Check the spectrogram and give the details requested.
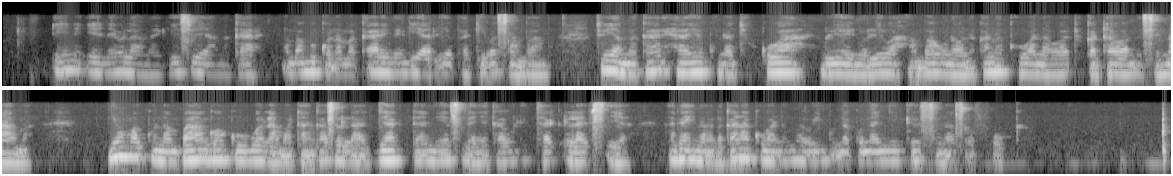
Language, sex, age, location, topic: Swahili, male, 18-24, Nakuru, finance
